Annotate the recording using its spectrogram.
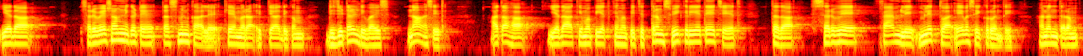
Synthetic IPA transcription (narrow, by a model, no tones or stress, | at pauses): jɐd̪aː | sɐɾʋeːʃaːmnikɐʈeːt̪ɐsminka̰ːlḛːkeːmɐɾa̰ːʔḭt̪jaːd̪ʱikɐm | ɖid͡ʒiʈɐlɖiʋɐjs | naːɐsit̪ | ɐ̰t̪ɐɦɐjɐd̪aːkimɐpijɐt̪kimɐpit͡ʃit̪ɾɐmsʋiːkɾijeːt̪eːt͡ʃeːt̪ː | ɐd̪asɐɾʋeːpʰaːmilimilit̪ʋaːʔeːʋɐsiːkɾʋɐnt̪ḭ | ɐnɐnt̪ɐɾɐm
